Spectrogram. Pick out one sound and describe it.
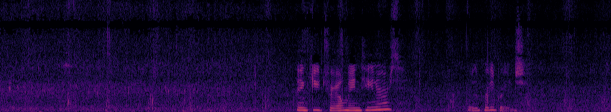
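Footsteps crunch softly on dry leaves.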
